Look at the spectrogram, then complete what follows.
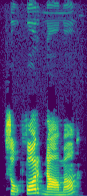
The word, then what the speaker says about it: Vorname: V is pronounced as fa. So Vorname, and surname or the last name is known as Nachname.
